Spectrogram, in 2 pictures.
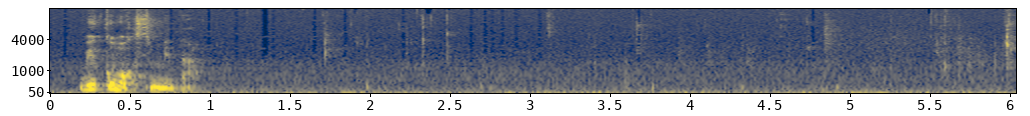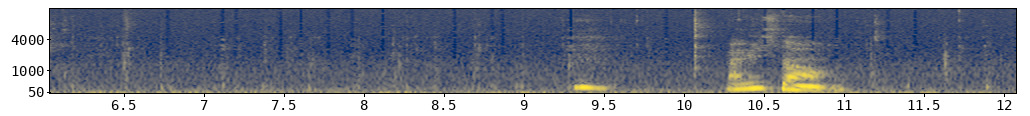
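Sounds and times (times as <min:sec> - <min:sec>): chewing soft food: 0:01.6 - 0:10.2, 0:11.0 - 0:12.0
wet mouth clicks: 0:01.7 - 0:04.9.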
